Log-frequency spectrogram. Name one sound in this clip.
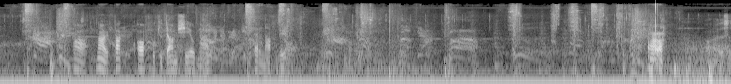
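Creatures grunt and shriek in pain.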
